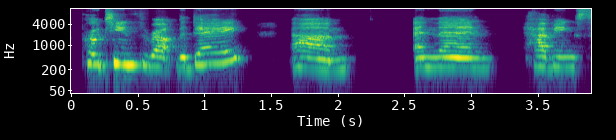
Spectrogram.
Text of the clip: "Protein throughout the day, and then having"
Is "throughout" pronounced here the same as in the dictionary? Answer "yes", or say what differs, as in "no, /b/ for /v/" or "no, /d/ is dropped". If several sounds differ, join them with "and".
yes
